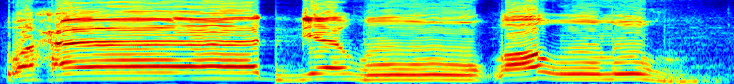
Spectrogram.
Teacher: ওয়াকফ করলে এই যে উল্টো পেশের টান, হার সাথে যে উল্টো পেশ হয়, এটা টান হয় না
